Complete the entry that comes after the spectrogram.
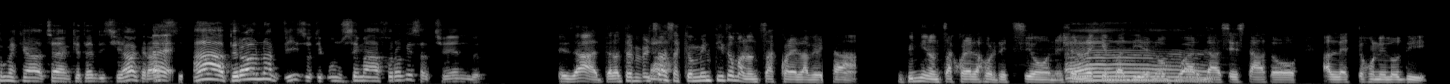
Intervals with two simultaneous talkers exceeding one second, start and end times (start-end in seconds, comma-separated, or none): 10.6-12.1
